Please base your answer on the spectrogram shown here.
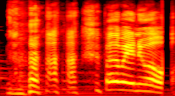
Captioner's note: laughs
